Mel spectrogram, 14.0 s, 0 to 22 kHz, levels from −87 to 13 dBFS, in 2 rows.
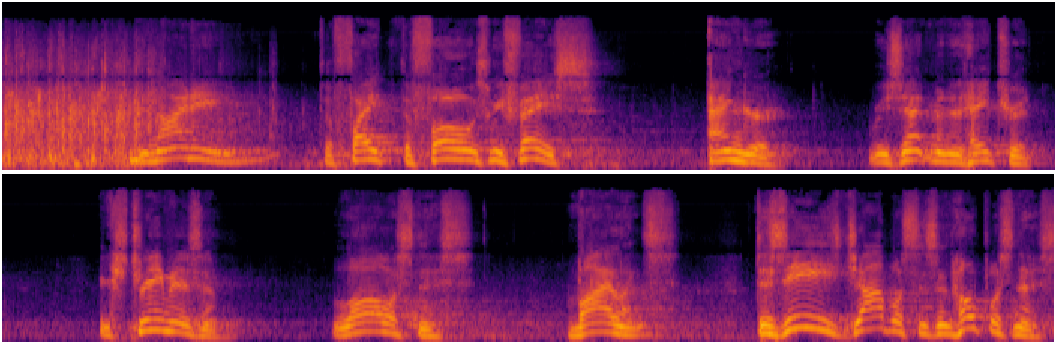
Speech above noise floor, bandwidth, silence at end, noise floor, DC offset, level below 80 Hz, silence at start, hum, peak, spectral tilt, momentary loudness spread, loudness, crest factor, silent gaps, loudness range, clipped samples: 36 dB; 15.5 kHz; 0 s; -53 dBFS; under 0.1%; -50 dBFS; 0 s; none; 0 dBFS; -5 dB/octave; 14 LU; -17 LUFS; 18 dB; none; 3 LU; under 0.1%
